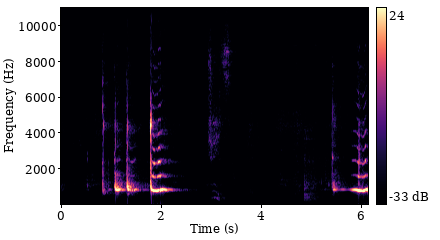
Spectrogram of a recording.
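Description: Handheld megaphone giving a loud, high-pitched steady squeal twice, each time starting with a few sharp clicks: first about a second in, then again near the end.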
